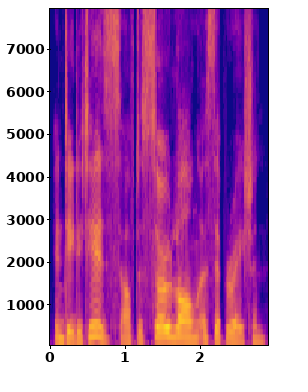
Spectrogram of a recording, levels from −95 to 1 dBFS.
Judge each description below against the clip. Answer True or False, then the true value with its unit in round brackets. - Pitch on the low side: False (200 Hz)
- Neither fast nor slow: True (165 wpm)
